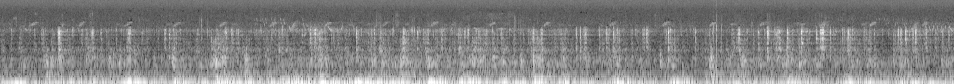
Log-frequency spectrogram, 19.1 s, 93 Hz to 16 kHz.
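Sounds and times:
deep rumble of wire vibration: 0.0 - 19.0
small creaks and ticks: 0.0 - 19.0.

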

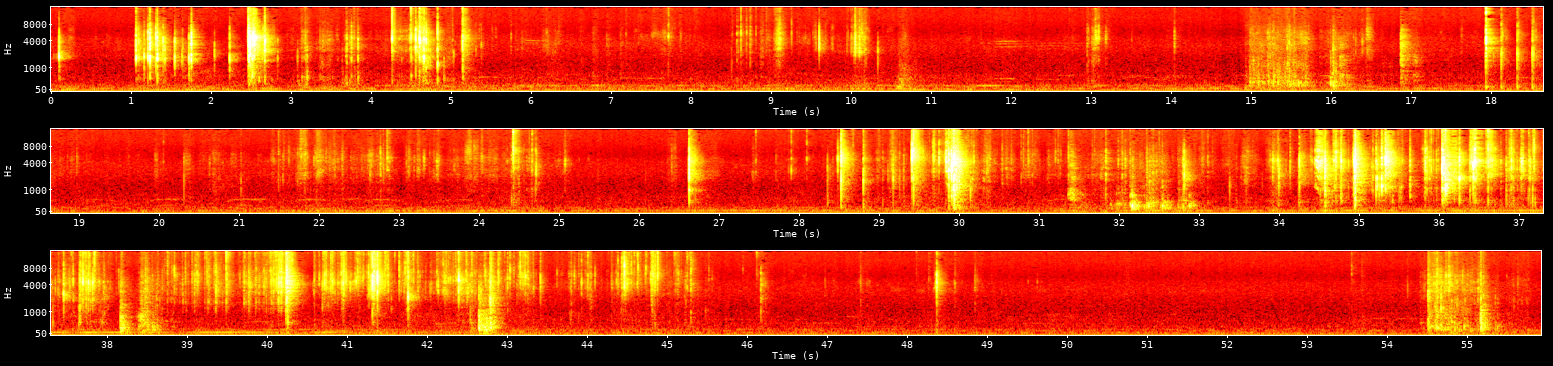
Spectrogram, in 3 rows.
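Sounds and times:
plastic wrapper tearing and crinkling: 1.0 - 5.4, 20.9 - 25.2, 27.8 - 46.2.

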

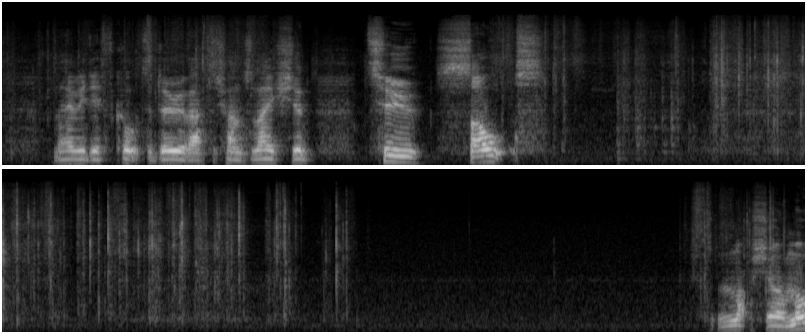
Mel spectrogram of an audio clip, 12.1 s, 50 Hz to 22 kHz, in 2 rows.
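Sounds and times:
packets crinkling and rustling: 0.0 - 2.1, 3.7 - 8.7, 11.1 - 12.0.

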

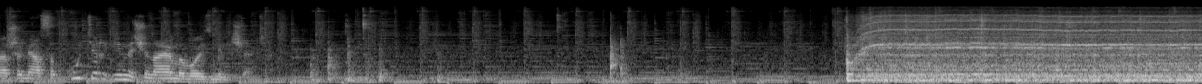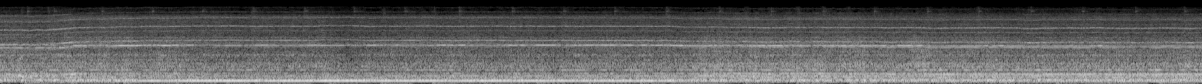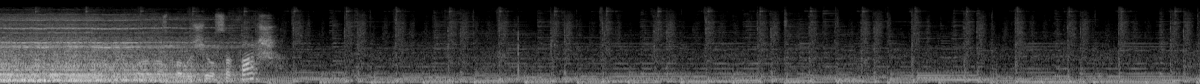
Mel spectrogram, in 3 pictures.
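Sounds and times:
bowl cutter motor whining: 8.5 - 26.6.

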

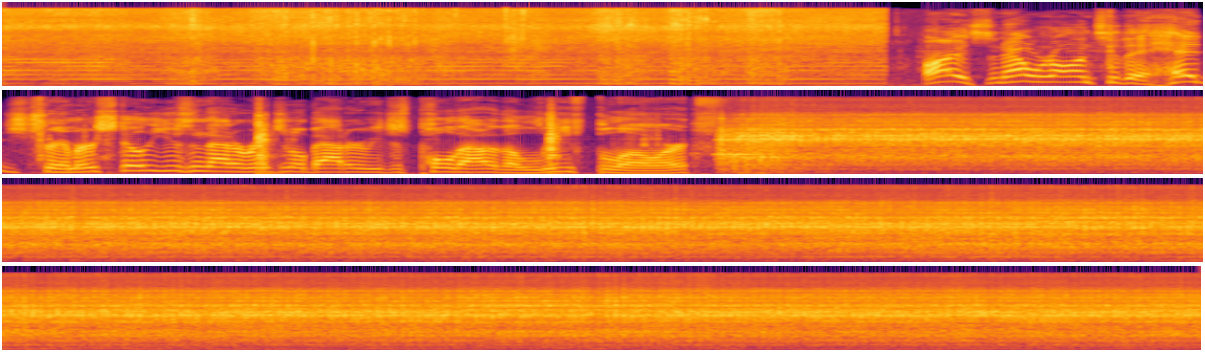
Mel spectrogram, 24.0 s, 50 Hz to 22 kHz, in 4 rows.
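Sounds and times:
hedge trimmer running: 0.0 - 4.5, 9.6 - 24.0.

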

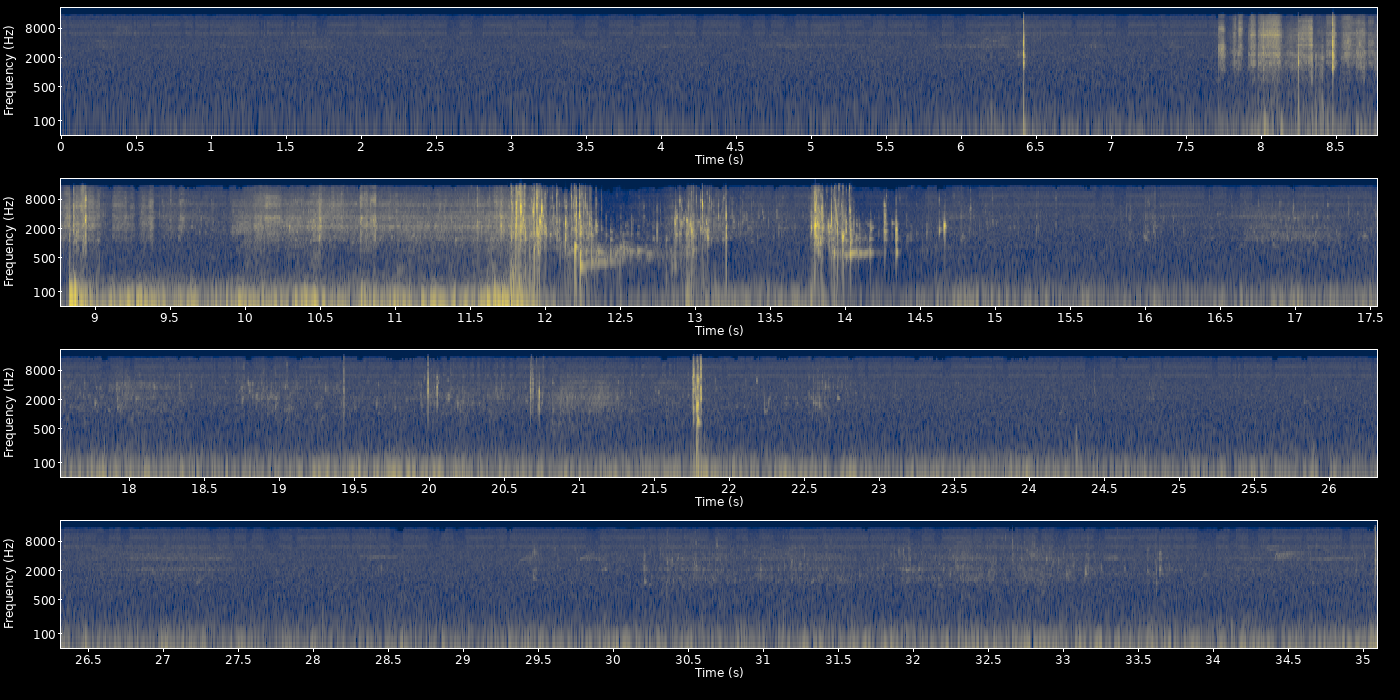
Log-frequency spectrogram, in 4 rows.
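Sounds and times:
water gently lapping: 8.4 - 23.3, 29.3 - 35.0
pool water splashing: 9.8 - 23.2, 29.5 - 34.2
water gurgling: 9.9 - 23.2.

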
